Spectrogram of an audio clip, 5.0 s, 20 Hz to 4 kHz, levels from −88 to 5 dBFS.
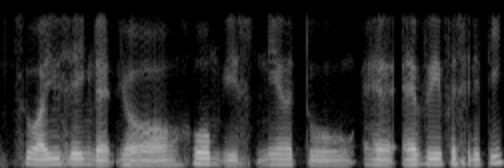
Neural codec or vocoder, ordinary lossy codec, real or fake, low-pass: none; none; real; 3.6 kHz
